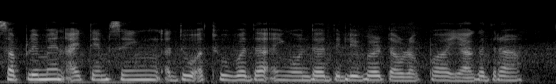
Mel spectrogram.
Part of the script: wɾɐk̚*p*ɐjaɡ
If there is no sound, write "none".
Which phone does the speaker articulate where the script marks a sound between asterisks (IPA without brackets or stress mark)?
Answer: p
